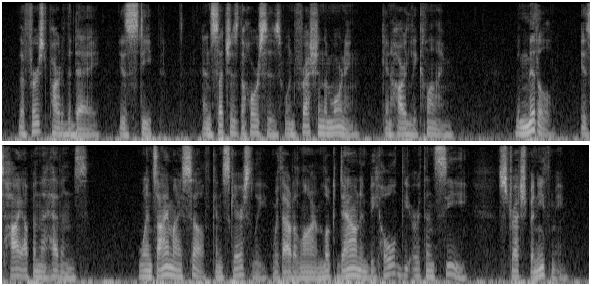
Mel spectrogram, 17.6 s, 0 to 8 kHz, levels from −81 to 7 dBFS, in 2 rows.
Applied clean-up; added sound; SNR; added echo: none; none; none; none.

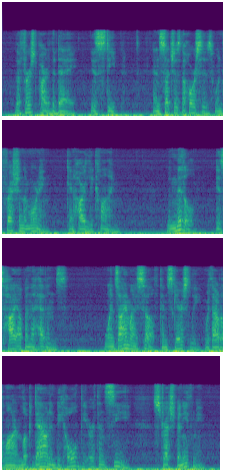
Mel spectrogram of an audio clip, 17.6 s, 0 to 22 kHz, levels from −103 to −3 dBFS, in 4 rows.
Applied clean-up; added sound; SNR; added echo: none; none; none; reverberation time 0.1 s.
